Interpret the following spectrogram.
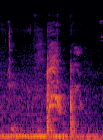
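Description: A man coughing into his hand, the main cough about halfway through, over a low steady hum.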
